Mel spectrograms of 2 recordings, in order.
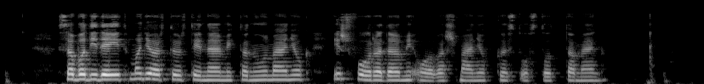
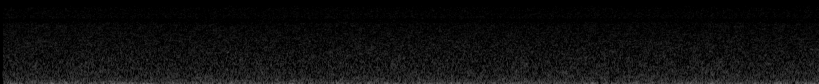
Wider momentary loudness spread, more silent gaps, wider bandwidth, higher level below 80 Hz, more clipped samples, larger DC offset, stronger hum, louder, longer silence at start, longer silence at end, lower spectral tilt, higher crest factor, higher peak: first, 18 LU vs 0 LU; neither; second, 11.5 kHz vs 16.5 kHz; second, -66 dBFS vs -56 dBFS; neither; neither; neither; first, -22 LUFS vs -48 LUFS; first, 0.6 s vs 0 s; first, 0.5 s vs 0 s; first, -4 dB/octave vs -2.5 dB/octave; first, 20 dB vs 14 dB; first, -2 dBFS vs -36 dBFS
